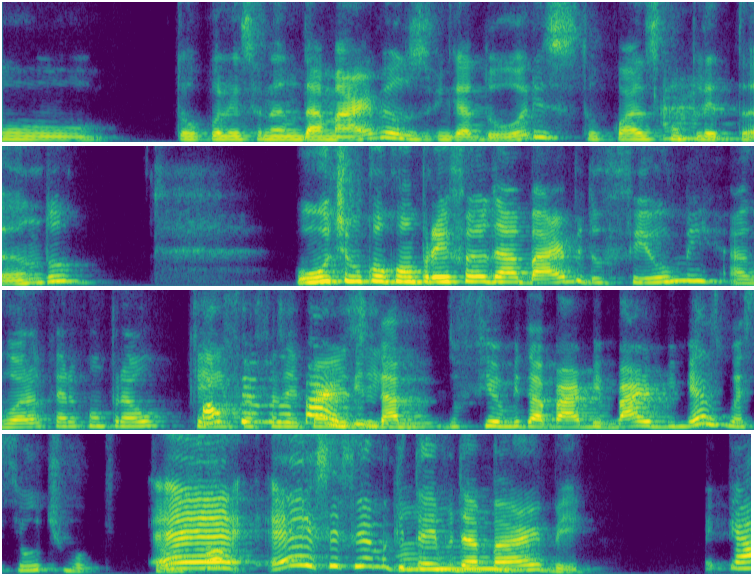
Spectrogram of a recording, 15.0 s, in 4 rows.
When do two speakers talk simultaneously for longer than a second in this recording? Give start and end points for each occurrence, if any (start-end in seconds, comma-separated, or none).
8.5-9.8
